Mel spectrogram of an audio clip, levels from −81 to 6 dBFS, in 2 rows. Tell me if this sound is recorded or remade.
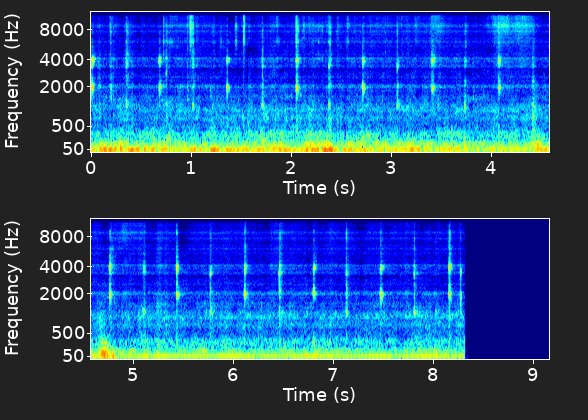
remade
